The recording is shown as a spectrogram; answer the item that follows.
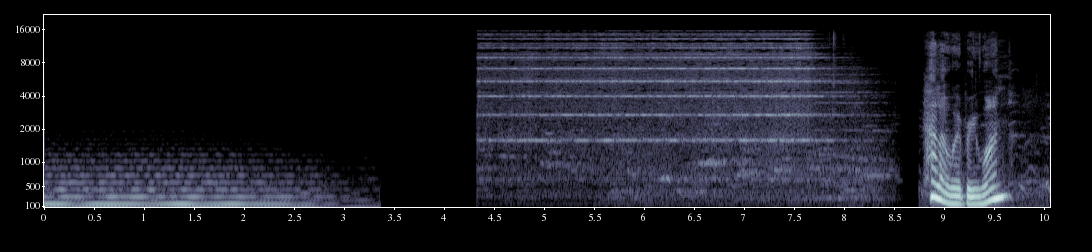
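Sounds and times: electric school bell ringing: 4.3 - 8.5.

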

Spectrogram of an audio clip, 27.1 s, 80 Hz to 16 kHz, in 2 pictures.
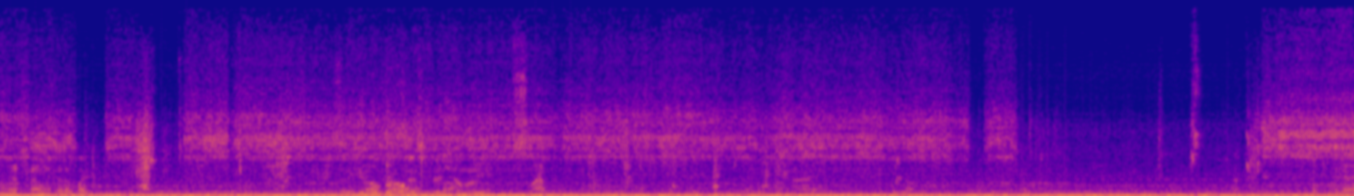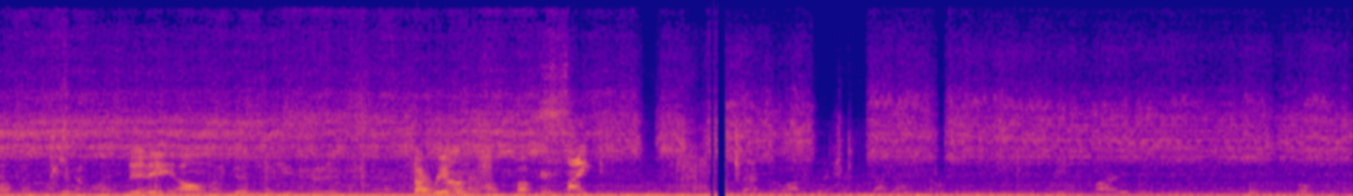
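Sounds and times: boat engine droning: 0.0 - 27.0
voices: 0.0 - 27.0.

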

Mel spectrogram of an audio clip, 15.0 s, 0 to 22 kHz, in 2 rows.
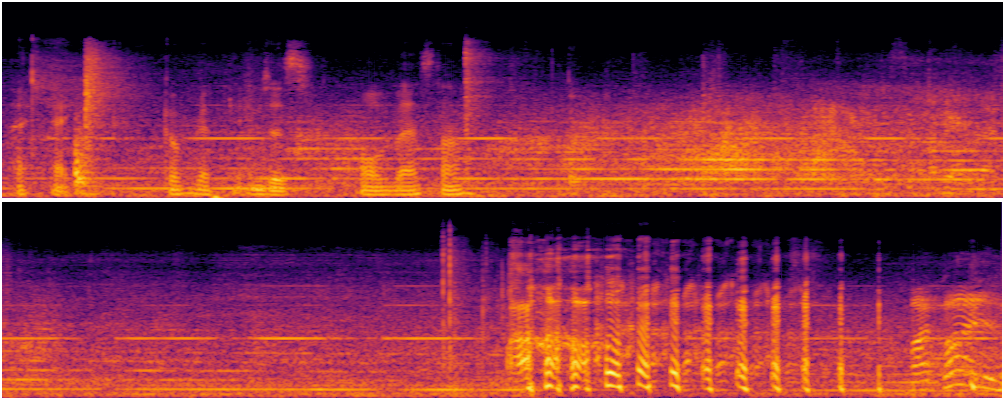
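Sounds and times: steady droning tones: 0.0 - 15.0
men laughing heartily: 11.2 - 15.0.

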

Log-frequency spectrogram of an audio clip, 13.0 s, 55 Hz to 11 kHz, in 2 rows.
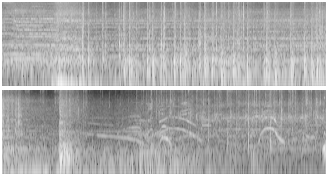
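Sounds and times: orchestral music: 0.0 - 9.1
fireworks bangs and crackling: 1.0 - 10.8.

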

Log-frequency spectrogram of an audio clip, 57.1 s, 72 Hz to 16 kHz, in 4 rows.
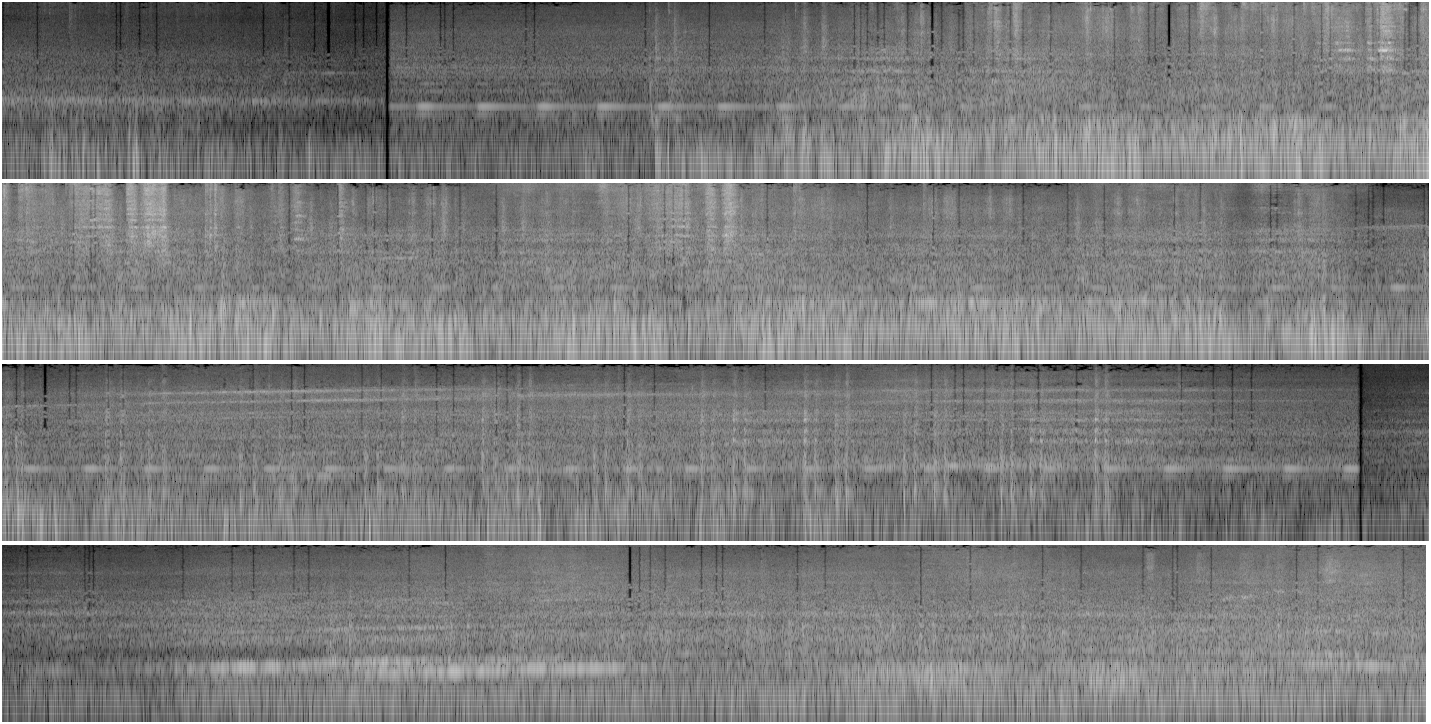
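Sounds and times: wheels clattering on rails: 6.4 - 39.8.

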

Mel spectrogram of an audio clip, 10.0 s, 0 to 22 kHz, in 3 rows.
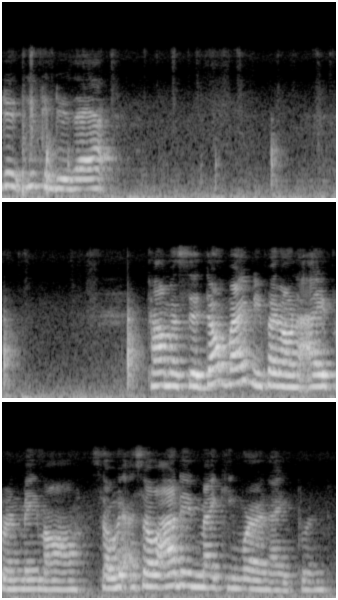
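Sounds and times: cup knocking against baking dish: 4.6 - 4.8.

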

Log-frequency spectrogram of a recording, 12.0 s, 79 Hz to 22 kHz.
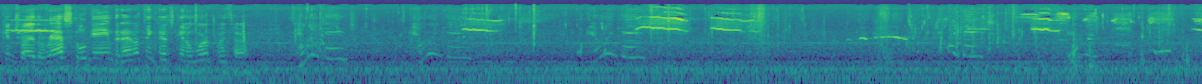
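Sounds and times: puppy whining: 0.0 - 0.8, 4.5 - 5.4, 6.4 - 7.7, 8.6 - 12.0.

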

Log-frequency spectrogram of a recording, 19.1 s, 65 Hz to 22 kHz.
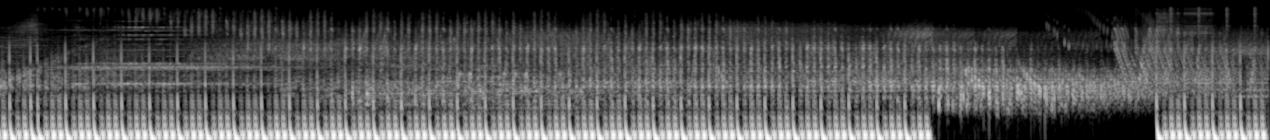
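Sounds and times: heavy bass line: 0.0 - 14.1, 17.4 - 19.0
psytrance electronic pulses: 0.0 - 18.4.

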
